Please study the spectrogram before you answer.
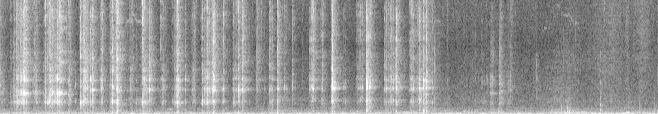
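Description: Fingernails tap and scratch the white flesh inside a halved coconut's hollow shell, making quick, irregular, bright, crisp scrapes and clicks. After about six and a half seconds the scratching stops, leaving only a few faint taps over a steady low hum.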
